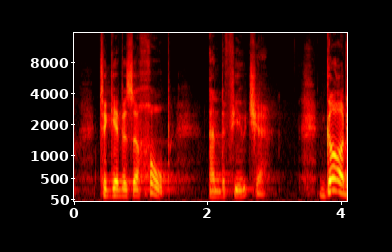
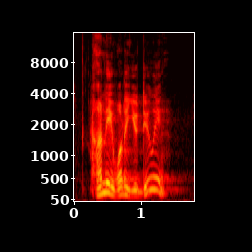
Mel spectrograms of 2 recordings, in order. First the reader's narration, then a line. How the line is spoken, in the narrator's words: they asked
